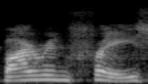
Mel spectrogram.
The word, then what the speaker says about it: Froese: for David Schlemko and Byron Froese, even though it's spelled like froze.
